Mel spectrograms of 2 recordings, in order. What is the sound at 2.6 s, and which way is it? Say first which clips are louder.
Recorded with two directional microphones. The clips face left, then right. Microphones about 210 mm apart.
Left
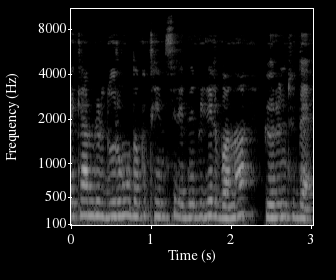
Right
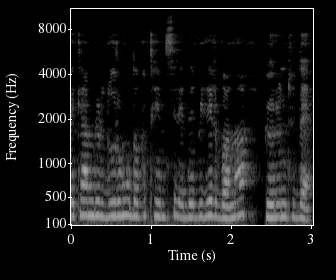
Speech: right 2 dB; 45° right (ahead or behind).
